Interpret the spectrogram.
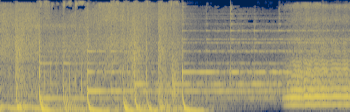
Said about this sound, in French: Un insecte? Non, un pollinisateur. Ce sont des insectes très utiles. En butinant, les abeilles permettent aux fleurs de se transformer en fruits. C'est ce qu'on appelle la pollinisation.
